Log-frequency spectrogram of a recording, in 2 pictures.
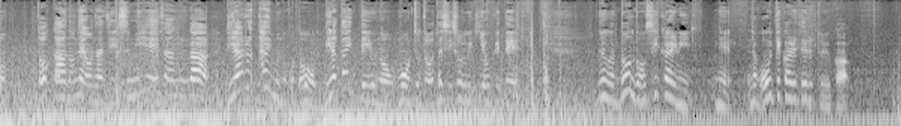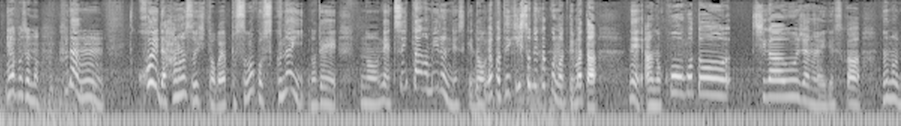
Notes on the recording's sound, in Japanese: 今日の収録、イヤホンでなくてiPhoneのマイクになってました。車の雑音多くてすみません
